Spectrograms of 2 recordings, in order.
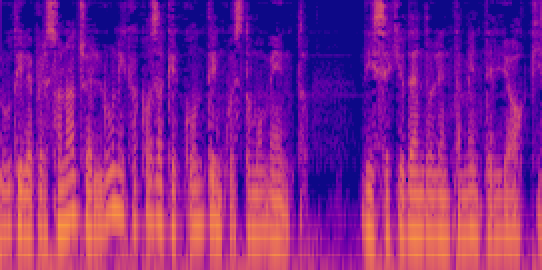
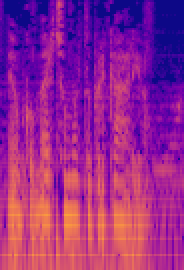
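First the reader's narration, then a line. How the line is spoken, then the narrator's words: Murmur. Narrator (Italian): mormorò il vice capo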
